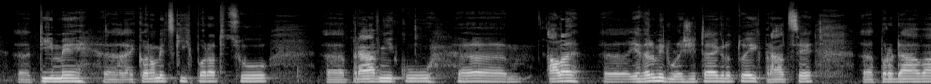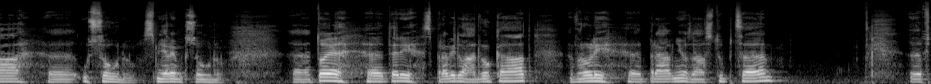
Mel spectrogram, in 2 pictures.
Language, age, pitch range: Czech, 30-49, 120-145 Hz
